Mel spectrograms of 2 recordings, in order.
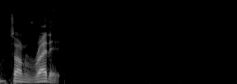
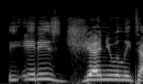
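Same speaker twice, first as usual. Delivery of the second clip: ordinary delivery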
